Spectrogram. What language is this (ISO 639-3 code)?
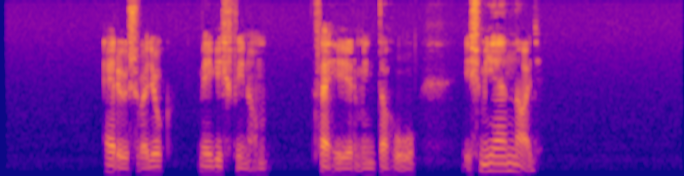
hun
